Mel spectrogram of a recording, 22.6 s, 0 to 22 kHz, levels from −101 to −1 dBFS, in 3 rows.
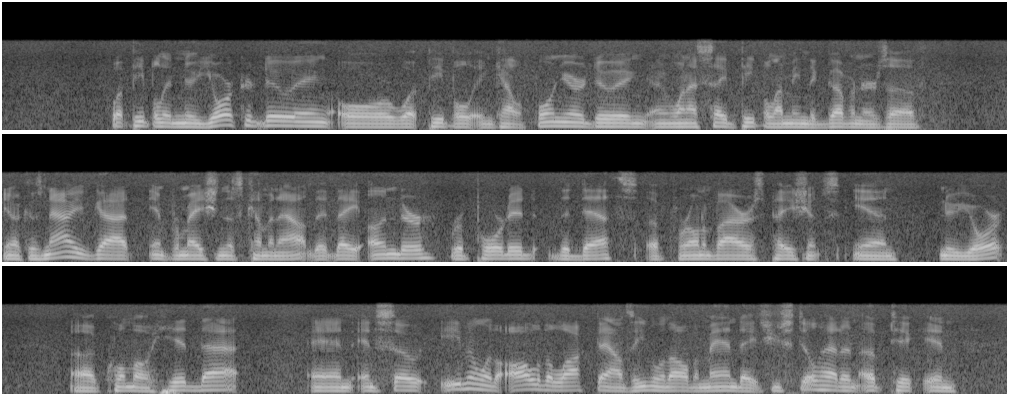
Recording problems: high frequencies cut off; noticeable; nothing above 6 kHz
hiss; noticeable; throughout; 20 dB below the speech

